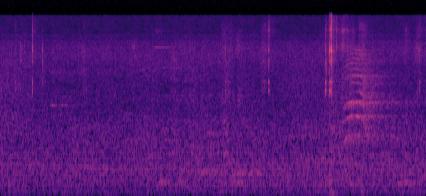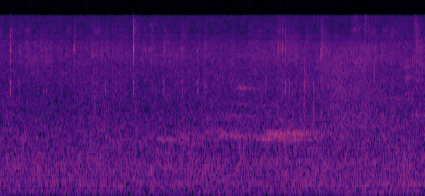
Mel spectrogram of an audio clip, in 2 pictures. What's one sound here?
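A crowd murmurs softly throughout a large echoing hall.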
